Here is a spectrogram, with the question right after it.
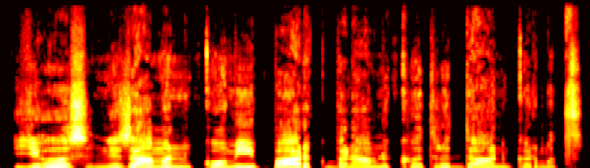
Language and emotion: Kashmiri, neutral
